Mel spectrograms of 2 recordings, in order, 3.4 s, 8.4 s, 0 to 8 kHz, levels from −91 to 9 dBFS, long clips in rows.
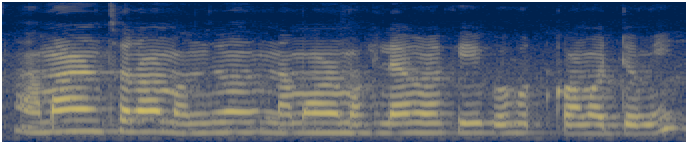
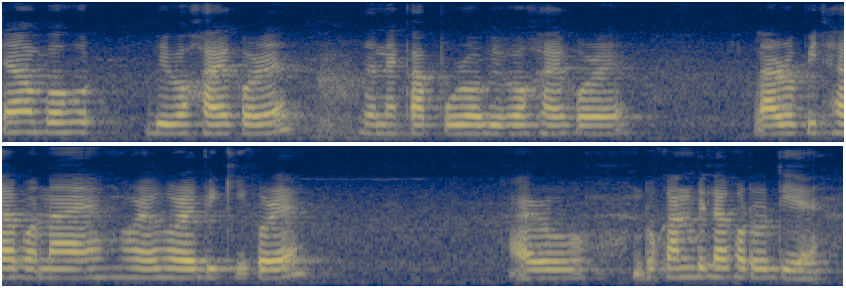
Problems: constant background noise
